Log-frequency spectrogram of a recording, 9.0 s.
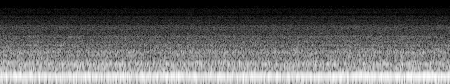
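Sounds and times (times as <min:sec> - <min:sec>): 
restaurant kitchen freezer hum: 0:00.0 - 0:08.9.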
